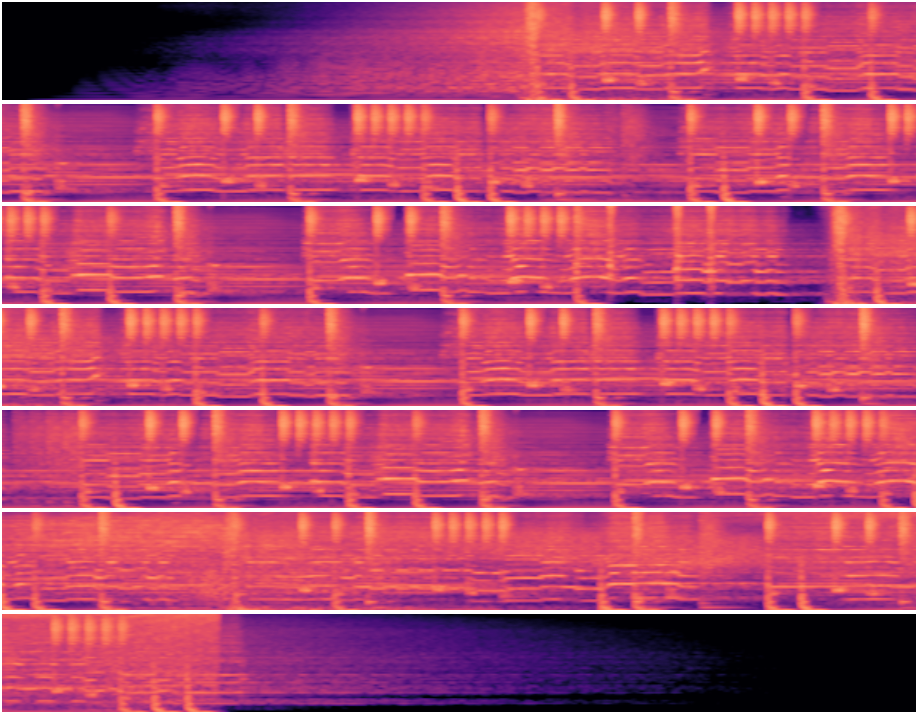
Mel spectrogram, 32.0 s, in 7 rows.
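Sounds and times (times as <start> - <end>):
trap beat: 2.6 - 28.6.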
